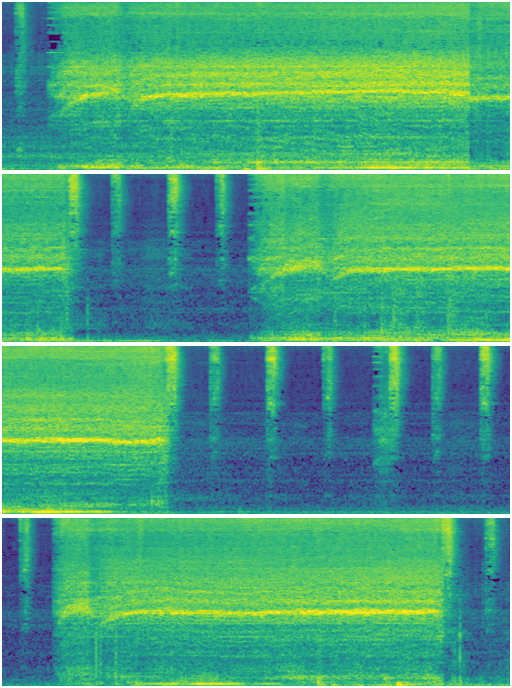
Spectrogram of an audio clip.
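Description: Small DC gear motors of an Elegoo Smart Robot Car driving on a tiled floor. They give three runs of a steady high whine, each rising briefly as the motors spin up and lasting several seconds, over the low rumble of the wheels. Between the runs, while the car stands still, come a series of sharp clicks.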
